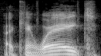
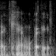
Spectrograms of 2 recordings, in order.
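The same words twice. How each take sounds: First: Said in the usual way. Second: Whisper. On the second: Real, not acted. Whispered repetition.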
